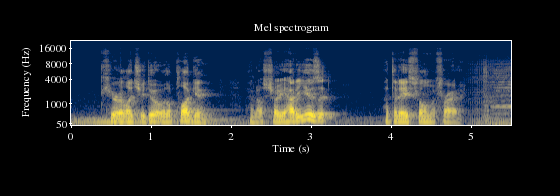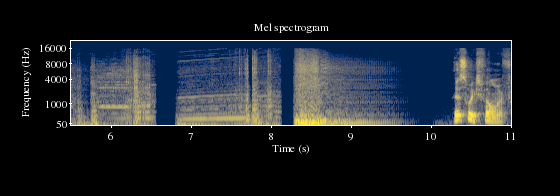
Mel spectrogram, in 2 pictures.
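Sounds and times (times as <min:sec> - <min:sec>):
stepper motors whirring: 0:05.0 - 0:09.8.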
